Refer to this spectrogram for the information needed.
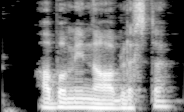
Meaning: attributive superlative degree of abominabel
- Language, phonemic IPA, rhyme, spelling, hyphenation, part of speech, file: Norwegian Bokmål, /abɔmɪˈnɑːbləstə/, -əstə, abominableste, a‧bo‧mi‧na‧bles‧te, adjective, Nb-abominableste.ogg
